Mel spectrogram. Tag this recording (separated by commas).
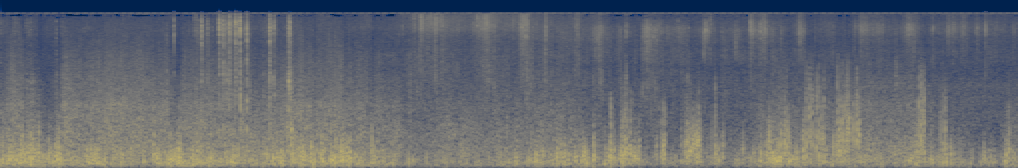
Wind, Wind noise (microphone)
